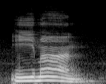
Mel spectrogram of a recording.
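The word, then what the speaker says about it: إيمان: In the same way, iman.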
